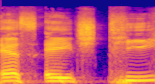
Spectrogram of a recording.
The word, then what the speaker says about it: Rasht: R-A-S-H-T. He's got a summer Iran. place Iran. there. He knows how to spell it.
